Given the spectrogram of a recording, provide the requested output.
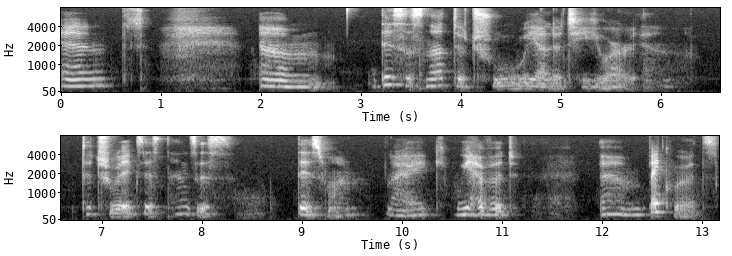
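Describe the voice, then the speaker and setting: A woman talks at a very slow pace, her speech broken by long, frequent pauses. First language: not English. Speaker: channel host, abuse survivor. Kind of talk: personal vlog monologue, partly reading a script. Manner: halting with frequent fillers.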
